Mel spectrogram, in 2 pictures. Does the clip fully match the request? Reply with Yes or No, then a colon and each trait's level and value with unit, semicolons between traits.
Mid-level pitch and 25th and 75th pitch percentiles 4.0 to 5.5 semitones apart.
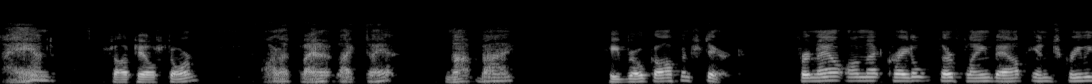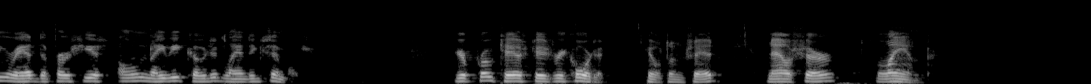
No: medium, 145 Hz; average, 3.2 semitones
